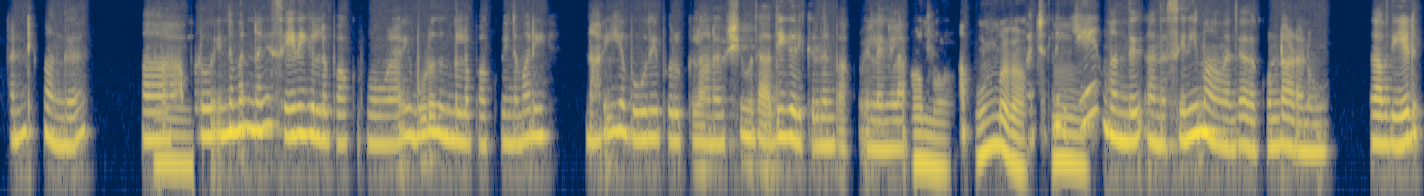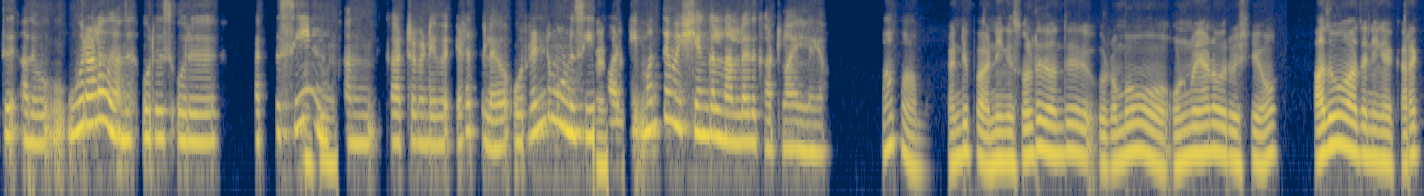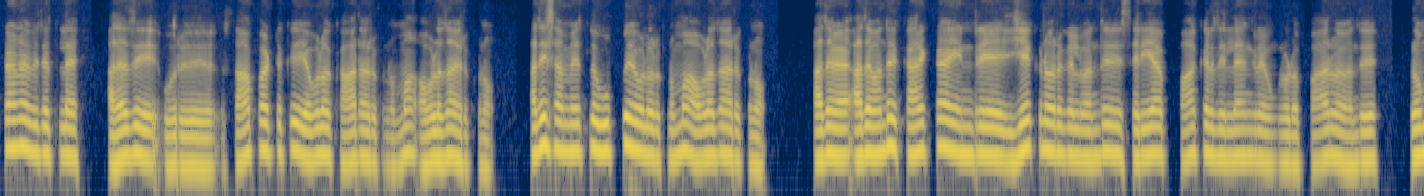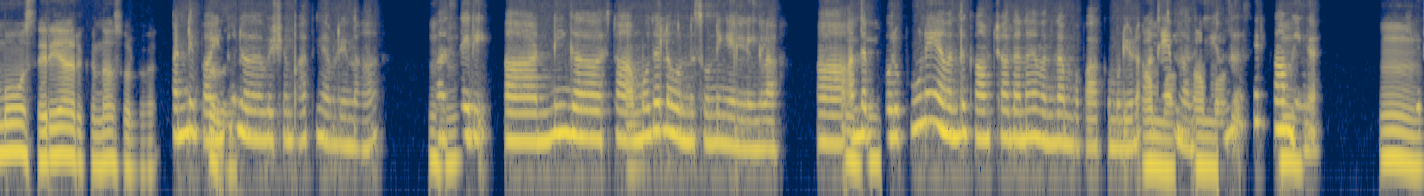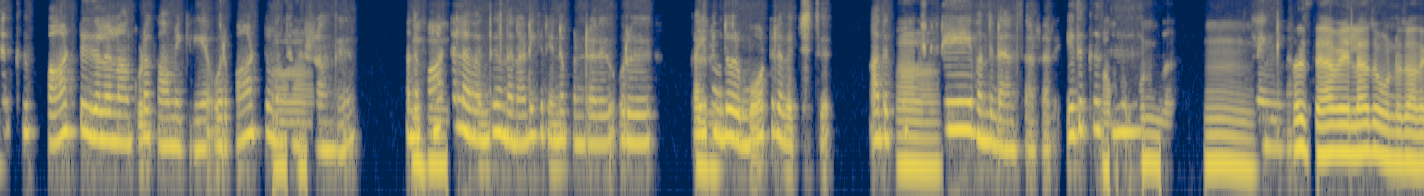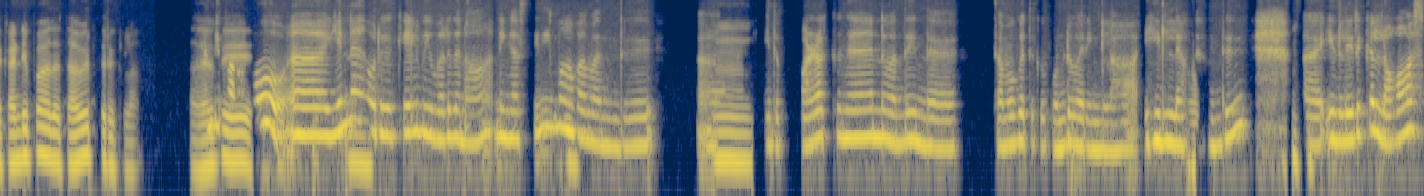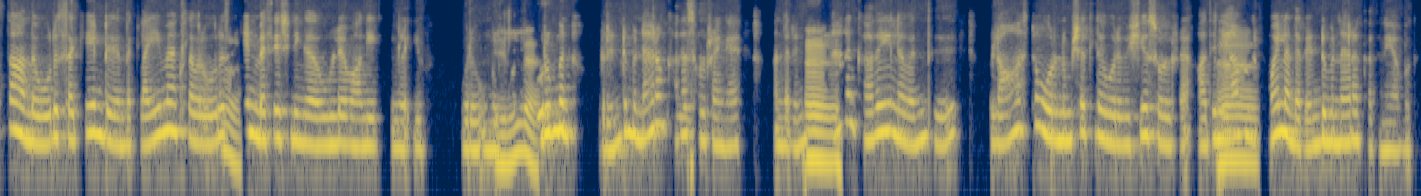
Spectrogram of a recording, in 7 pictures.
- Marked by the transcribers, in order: static; other background noise; distorted speech; other noise; in English: "சீன்"; in English: "சீன்"; tapping; in English: "கரெக்ட்டான"; in English: "கரெக்ட்டா"; "பாட்டில" said as "போட்டல"; in English: "டான்ஸ்"; drawn out: "ம்"; chuckle; in English: "லாஸ்ட்டா"; in English: "செகண்டு"; in English: "கிளைமாக்ஸ்ல"; laugh; in English: "செகண்ட் மெசேஜ்"; in English: "லாஸ்ட்டா"; laughing while speaking: "அ"
- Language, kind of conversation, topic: Tamil, podcast, சினிமா கதைகள் சமுதாயத்தை எப்படிப் பாதிக்கின்றன?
